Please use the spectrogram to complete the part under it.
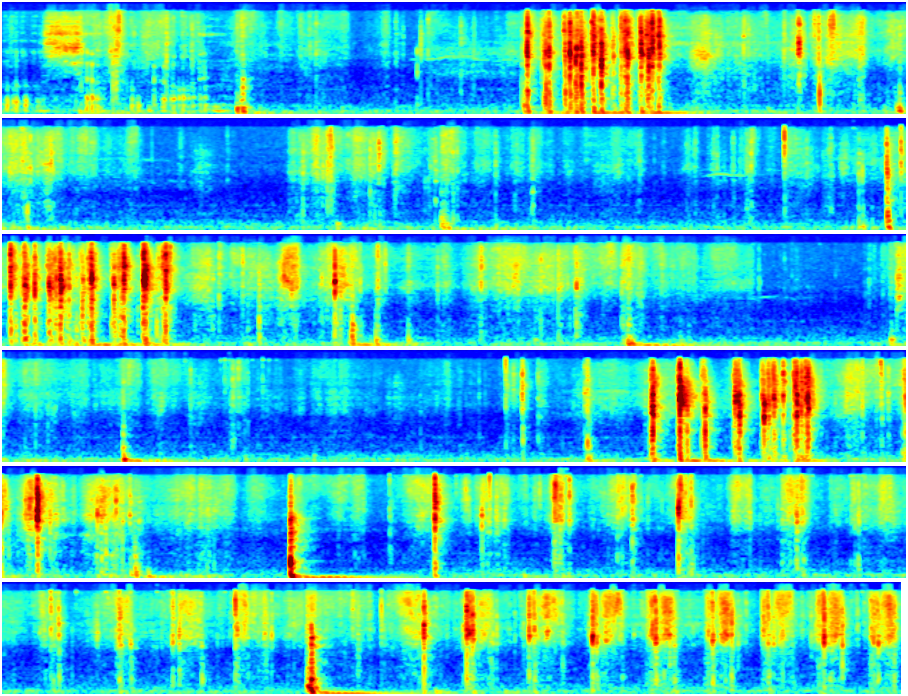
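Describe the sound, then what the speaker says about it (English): Tarot cards are shuffled near the microphone in bursts of dense papery flicking separated by quieter pauses, with the rapid card ticks continuing toward the end. "Get a little shuffle going."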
